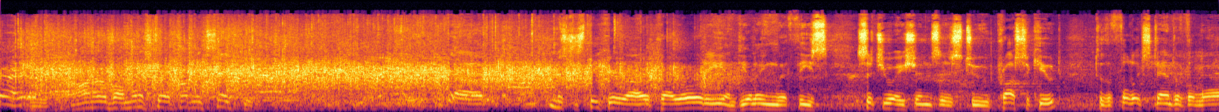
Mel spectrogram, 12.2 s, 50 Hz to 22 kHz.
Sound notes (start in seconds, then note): 3.2 some Applause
